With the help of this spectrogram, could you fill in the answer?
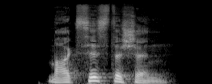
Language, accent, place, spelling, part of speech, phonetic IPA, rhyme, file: German, Germany, Berlin, marxistischen, adjective, [maʁˈksɪstɪʃn̩], -ɪstɪʃn̩, De-marxistischen.ogg
- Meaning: inflection of marxistisch: 1. strong genitive masculine/neuter singular 2. weak/mixed genitive/dative all-gender singular 3. strong/weak/mixed accusative masculine singular 4. strong dative plural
